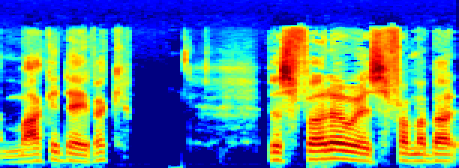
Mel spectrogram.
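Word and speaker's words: Magaguadavic: she is from macadevic new brunswick it is pronounced macadevic this photo is from about 1885 20 years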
